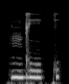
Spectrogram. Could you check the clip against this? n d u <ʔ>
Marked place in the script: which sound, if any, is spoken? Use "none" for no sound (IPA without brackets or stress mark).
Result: k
